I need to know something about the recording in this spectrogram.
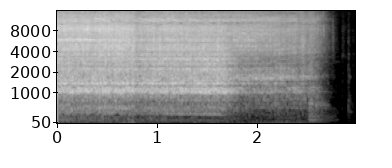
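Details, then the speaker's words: Skilsaw Model 574 circular saw running unloaded before maintenance: harsh, gritty grinding over motor whine, then coasts down and stops; gear grinding from dry gearbox, to be fixed by disassembly and regreasing. "Yeah, so as you can hear, a fair bit of grinding there."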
